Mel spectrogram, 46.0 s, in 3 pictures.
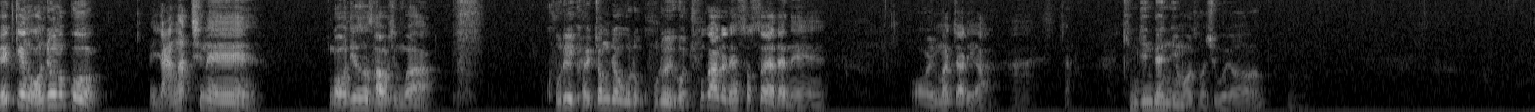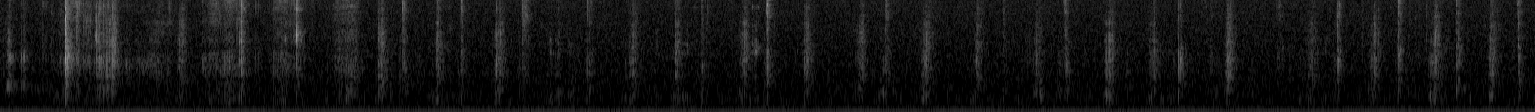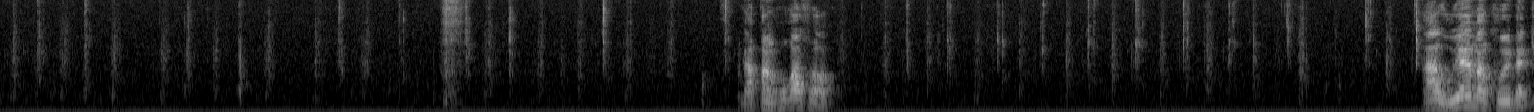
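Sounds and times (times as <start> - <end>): low steady hum: 0.0 - 46.0
crunchy chewing and mouth clicks: 15.1 - 38.2, 38.8 - 45.0.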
